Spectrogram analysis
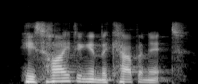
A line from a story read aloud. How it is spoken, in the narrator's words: sighed Norman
